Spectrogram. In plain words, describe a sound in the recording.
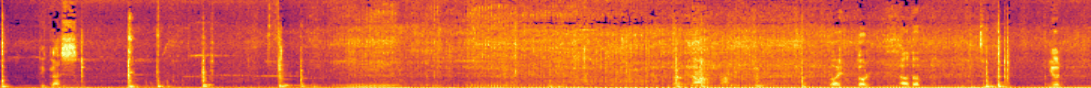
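Metal parts clink and scrape as a motorcycle part is pulled off by hand.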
